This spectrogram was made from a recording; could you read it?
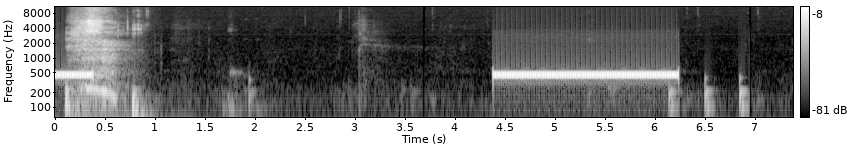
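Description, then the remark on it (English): A steady telephone dial tone hums loudly for about two seconds as someone calls a person back, then cuts off abruptly, followed by a few soft clicks. Before it, a brief burst of handset noise and scattered faint handling sounds. “Let's call him back. I'm going to call you back.”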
